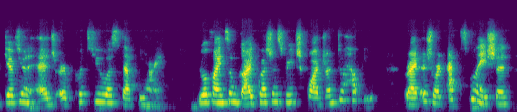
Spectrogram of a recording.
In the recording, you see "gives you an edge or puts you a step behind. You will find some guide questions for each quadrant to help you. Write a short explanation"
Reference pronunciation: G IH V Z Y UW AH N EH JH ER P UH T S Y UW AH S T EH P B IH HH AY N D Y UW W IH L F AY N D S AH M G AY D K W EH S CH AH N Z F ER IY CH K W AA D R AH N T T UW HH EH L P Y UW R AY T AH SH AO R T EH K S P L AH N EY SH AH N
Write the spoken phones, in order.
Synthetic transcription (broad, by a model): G IH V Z Y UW AH N EH JH ER P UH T Y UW AH S T EH P B IH HH AY N D Y UW W IH L F AY N D S AH M G AY D K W EH S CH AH N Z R IY CH K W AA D R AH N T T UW HH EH P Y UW R AY T AH SH AO R T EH K S P L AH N EY SH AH N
